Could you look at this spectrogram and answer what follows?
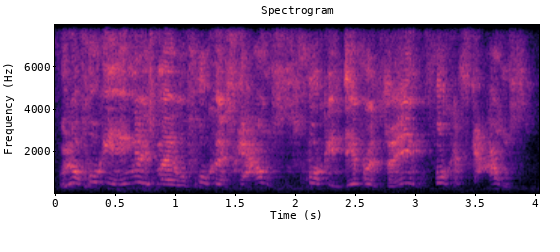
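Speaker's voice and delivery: very high, hammed-up Liverpool accent; indignant mock Scouser at full tilt; Scouse accent. Shown as a demonstration. Showing off Liverpool for friends, indignant high Scouse. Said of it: "I can actually do Liverpool".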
